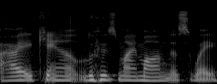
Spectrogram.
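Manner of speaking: sobbing, desperate crying out through tears. Retelling praying aloud while driving home sobbing: retelling crying out. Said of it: "I was just crying out".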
